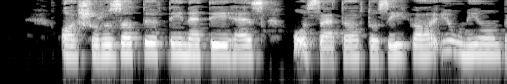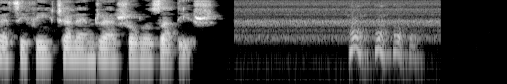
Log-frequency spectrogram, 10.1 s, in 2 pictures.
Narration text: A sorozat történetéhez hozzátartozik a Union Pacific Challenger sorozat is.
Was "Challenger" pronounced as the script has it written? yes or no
yes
